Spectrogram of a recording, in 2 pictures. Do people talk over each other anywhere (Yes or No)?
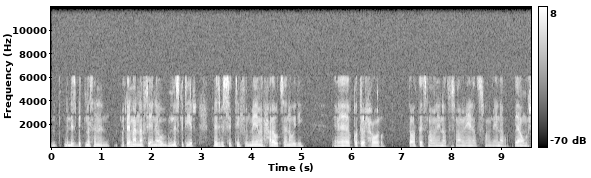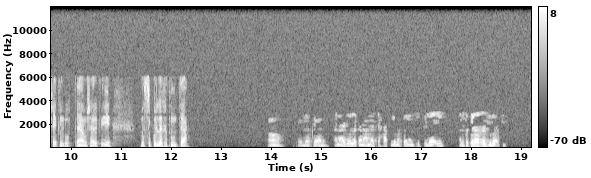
No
